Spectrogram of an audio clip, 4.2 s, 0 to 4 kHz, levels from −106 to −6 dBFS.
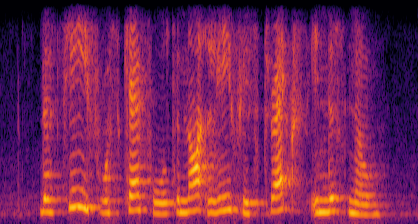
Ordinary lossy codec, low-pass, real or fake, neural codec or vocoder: Opus, 16 kbps; 3.6 kHz; fake; codec, 16 kHz, 8 kbps, FreqCodec, larger model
